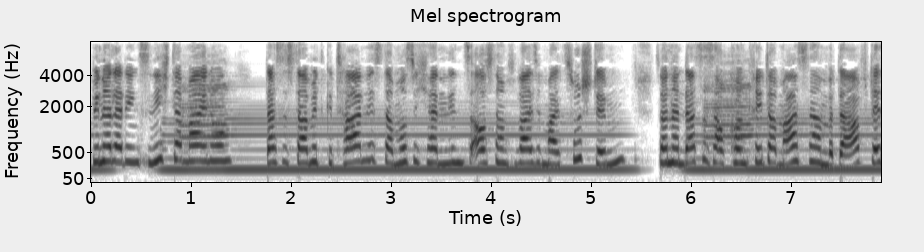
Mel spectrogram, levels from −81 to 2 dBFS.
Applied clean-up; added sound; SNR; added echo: none; Wind instrument, woodwind instrument; 8 dB; none.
